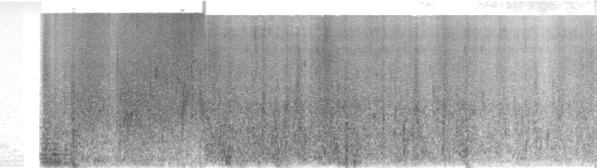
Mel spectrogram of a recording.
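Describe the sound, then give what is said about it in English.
Broad, rushing water noise starts abruptly and continues steadily, like churning sea waves washing in, with no voices present. “Come, my nephew, let us change ourselves into two hippopotamuses and plunge into the depth in the midst of the sea.”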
